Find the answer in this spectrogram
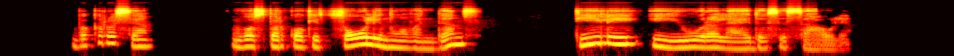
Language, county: Lithuanian, Klaipėda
